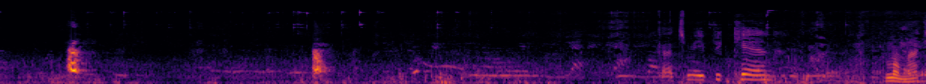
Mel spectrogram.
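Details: German Shepherd meeting friends at a playground, a happy dog greeting others: two sharp barks early on, then softer whining and yipping under human voices talking nearby.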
